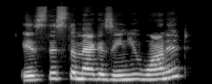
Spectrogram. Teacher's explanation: Is this the magazine you wanted? And it would rise at the end, right? So the word wanted doesn't naturally have a falling or a rising tone. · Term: rising intonation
